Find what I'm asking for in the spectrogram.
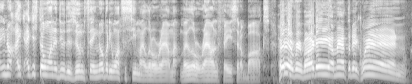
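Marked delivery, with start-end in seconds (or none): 5.6-8.1 mock showman greeting. Host imitates himself greeting a Zoom audience, hammy showman voice. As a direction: belt out a big hammy introduction.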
